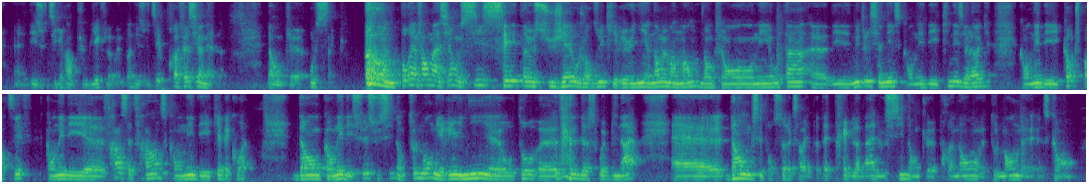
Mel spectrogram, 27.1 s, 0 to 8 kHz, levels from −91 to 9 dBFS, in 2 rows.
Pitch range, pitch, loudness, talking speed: 110-140 Hz, 120 Hz, -20 LUFS, 185 wpm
